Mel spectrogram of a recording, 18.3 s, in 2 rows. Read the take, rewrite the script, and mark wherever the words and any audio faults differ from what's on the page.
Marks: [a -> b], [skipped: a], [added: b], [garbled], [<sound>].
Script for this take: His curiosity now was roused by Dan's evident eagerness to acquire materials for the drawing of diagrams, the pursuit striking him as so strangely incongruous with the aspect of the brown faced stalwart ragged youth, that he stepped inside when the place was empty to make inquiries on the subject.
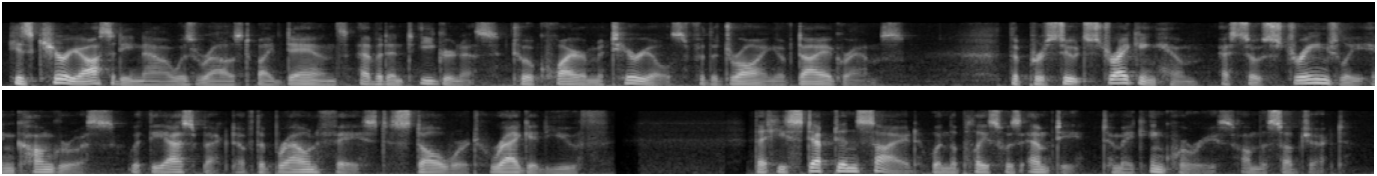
His curiosity now was roused by Dan's evident eagerness to acquire materials for the drawing of diagrams, the pursuit striking him as so strangely incongruous with the aspect of the brown faced stalwart ragged youth, that he stepped inside when the place was empty to make inquiries on the subject.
